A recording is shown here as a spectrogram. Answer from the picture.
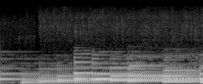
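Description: Background piano music, a slow sequence of held notes, over a steady soft hiss that grows a little stronger about half a second in.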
